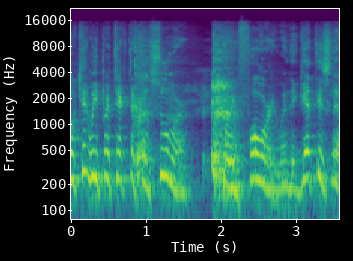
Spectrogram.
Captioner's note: speaker coughing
